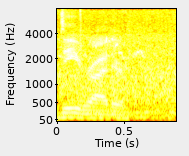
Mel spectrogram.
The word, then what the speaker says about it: DeRidder: The city's pronounced D. Ryder.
